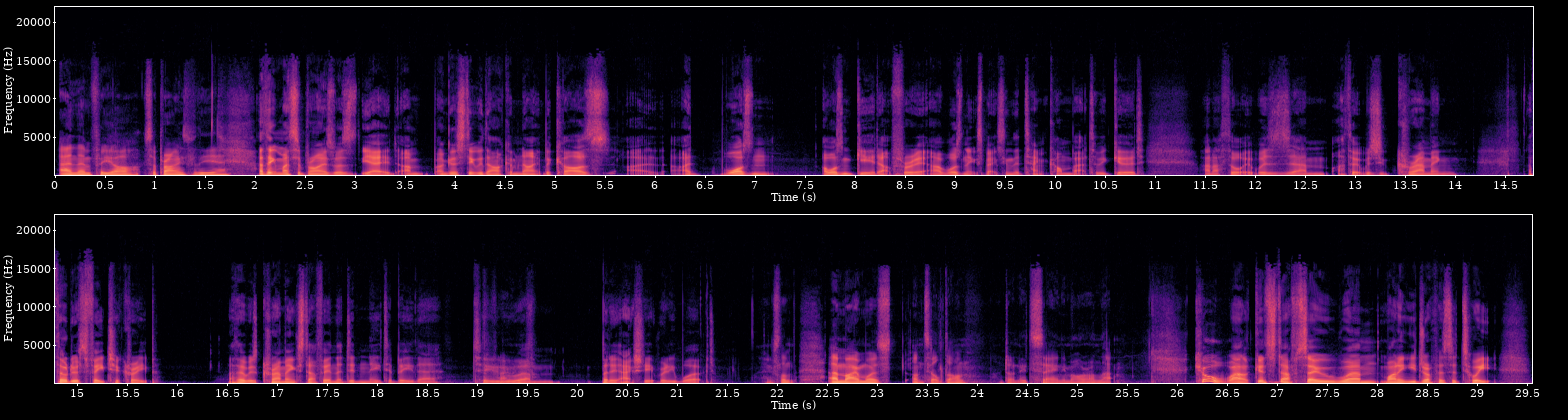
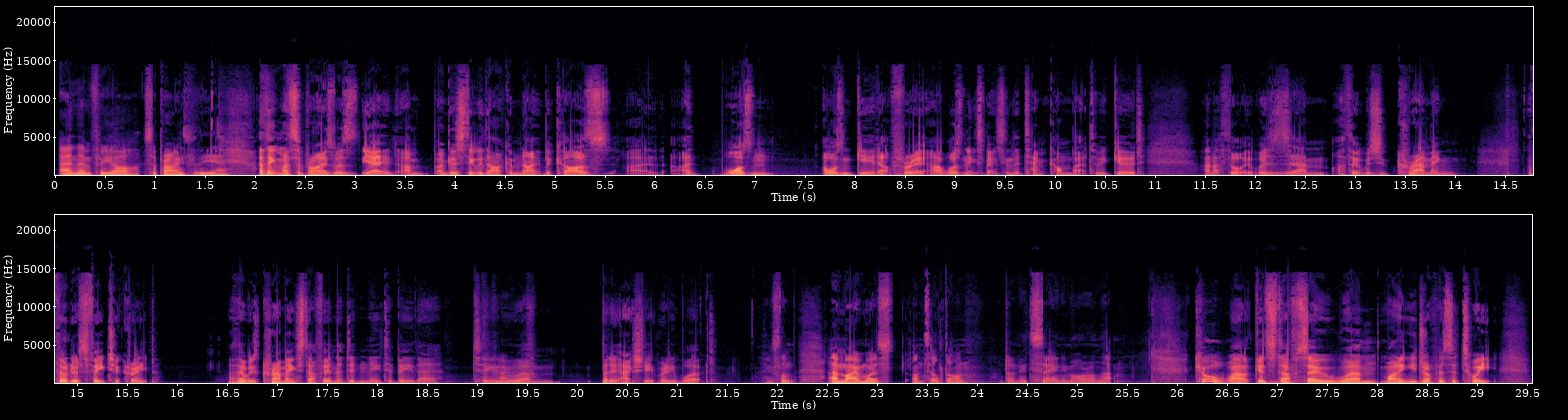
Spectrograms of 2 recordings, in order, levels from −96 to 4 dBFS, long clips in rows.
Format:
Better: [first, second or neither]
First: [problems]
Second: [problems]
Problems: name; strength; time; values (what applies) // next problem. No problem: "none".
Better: first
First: none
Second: garbled, watery; slightly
